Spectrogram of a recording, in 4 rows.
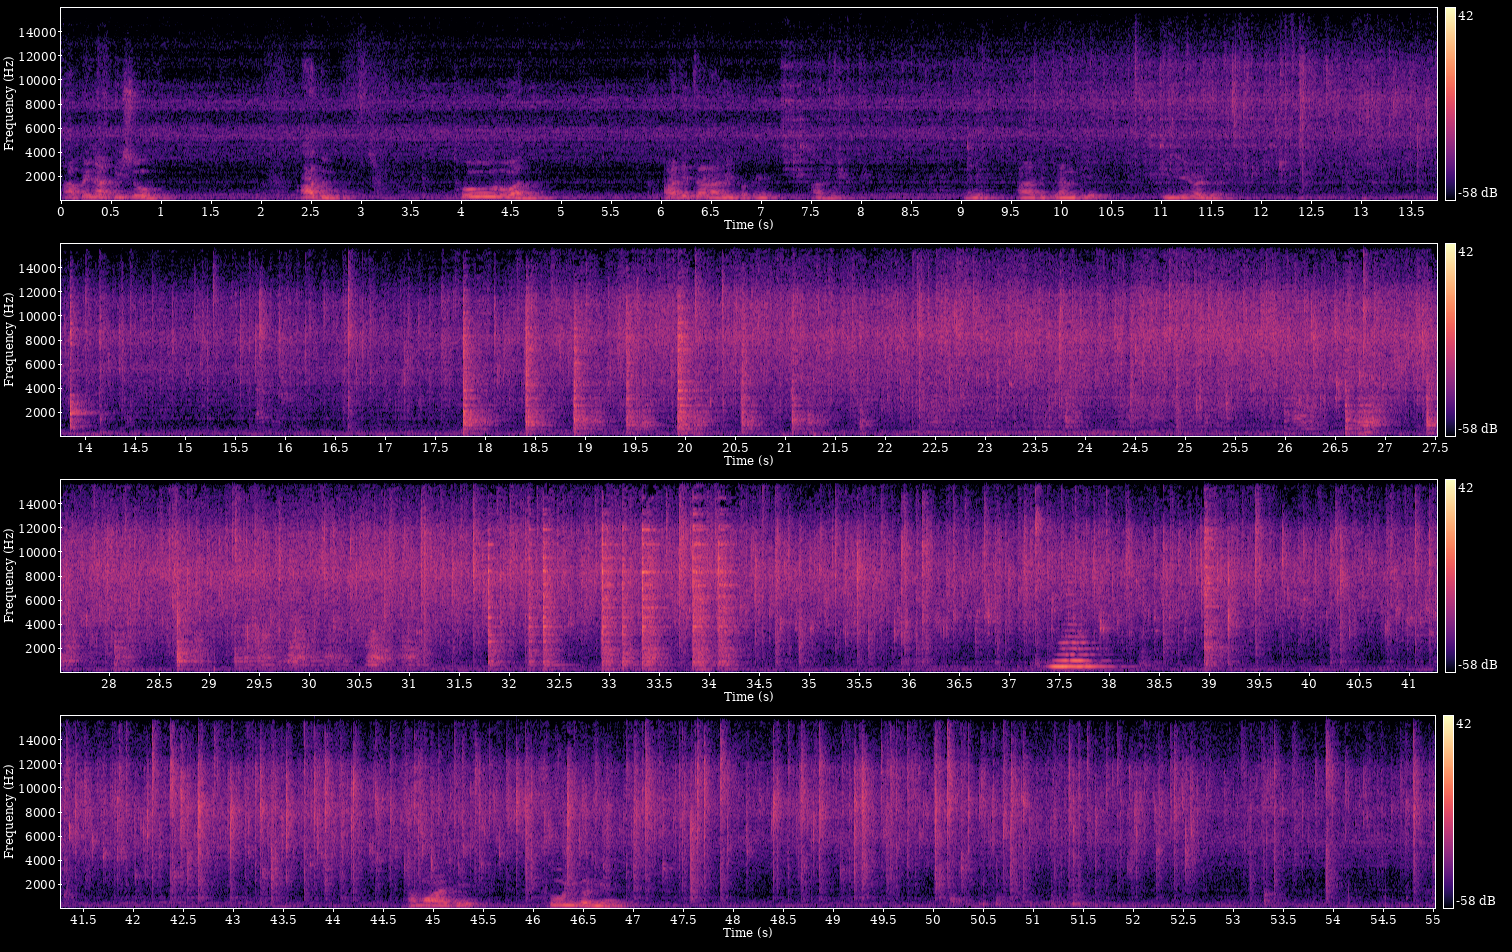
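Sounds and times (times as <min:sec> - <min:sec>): sizzling in hot oil: 0:07.2 - 0:55.0
spoon clicking and scraping pan: 0:17.8 - 0:21.8, 0:26.0 - 0:34.4
brief tone: 0:37.4 - 0:38.3.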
